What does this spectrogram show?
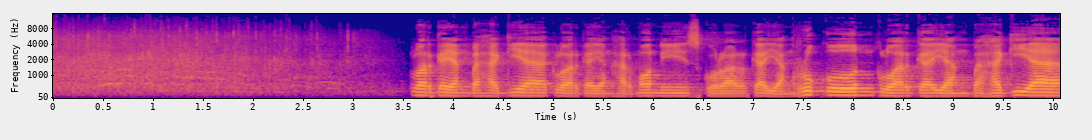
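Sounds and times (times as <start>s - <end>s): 
applause: 0.0s - 3.4s
speech: 3.6s - 10.0s.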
